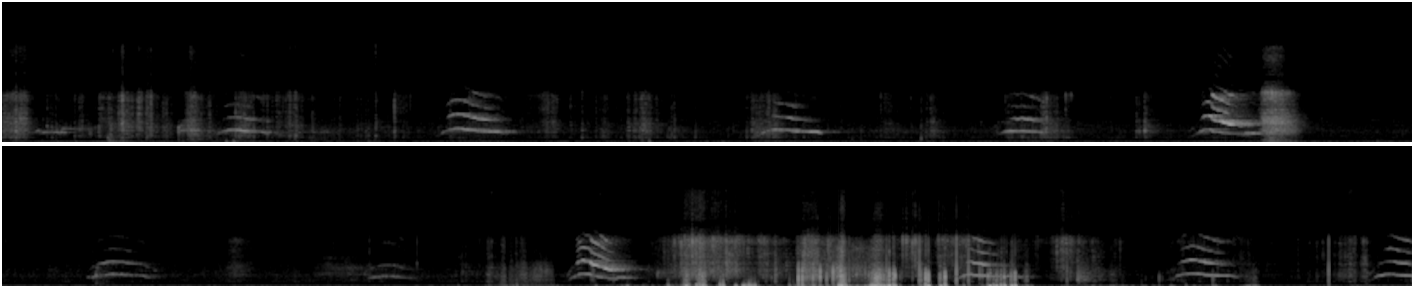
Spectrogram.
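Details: Rescue kittens on their thirteenth day utter short, sharply falling squeaks scattered through quiet stretches, while heavy rustling and thumping bursts dominate the middle and later part.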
